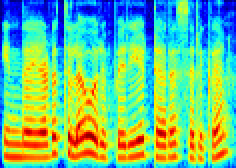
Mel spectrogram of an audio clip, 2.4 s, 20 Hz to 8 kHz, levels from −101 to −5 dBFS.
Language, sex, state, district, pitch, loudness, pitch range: Tamil, female, Tamil Nadu, Nilgiris, 230 Hz, -15 LUFS, 220-270 Hz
